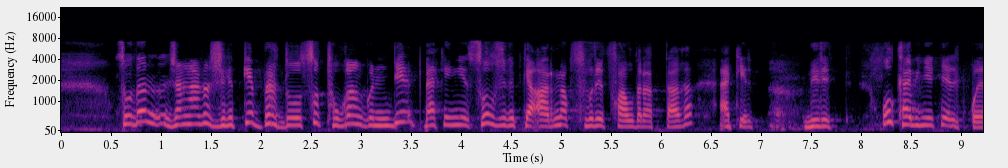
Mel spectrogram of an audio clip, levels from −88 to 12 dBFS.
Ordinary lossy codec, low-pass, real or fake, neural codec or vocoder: none; 7.2 kHz; fake; codec, 16 kHz, 2 kbps, X-Codec, HuBERT features, trained on general audio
